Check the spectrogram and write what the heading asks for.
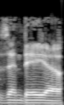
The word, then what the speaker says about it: Zendaya: think that having uh what's her name zandaya or zendaya i always forget how to pronounce her name how is it zendaya zendaya how do you think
